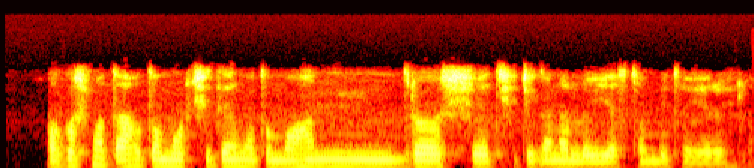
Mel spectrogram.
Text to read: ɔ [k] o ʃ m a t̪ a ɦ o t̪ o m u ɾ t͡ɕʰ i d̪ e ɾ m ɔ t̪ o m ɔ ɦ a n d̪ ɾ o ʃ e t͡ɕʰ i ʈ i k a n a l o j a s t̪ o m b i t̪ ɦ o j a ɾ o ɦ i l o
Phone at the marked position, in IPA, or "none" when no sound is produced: k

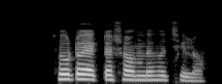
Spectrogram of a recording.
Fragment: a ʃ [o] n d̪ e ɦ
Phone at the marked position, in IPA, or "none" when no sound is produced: ɔ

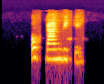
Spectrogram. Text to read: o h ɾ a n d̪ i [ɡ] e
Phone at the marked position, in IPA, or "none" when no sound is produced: k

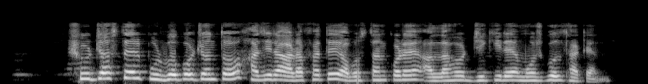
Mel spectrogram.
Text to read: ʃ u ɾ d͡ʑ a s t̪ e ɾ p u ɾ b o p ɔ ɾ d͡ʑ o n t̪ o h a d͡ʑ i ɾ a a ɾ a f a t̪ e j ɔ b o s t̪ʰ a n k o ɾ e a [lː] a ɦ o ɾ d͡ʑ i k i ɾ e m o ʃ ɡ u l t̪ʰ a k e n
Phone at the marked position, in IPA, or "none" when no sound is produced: lː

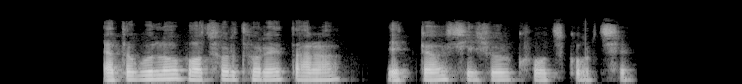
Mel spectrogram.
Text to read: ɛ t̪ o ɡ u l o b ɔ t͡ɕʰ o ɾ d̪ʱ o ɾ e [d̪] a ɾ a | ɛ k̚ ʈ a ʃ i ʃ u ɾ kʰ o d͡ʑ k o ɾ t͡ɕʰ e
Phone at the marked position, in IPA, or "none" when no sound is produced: t̪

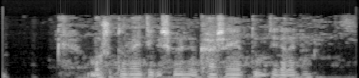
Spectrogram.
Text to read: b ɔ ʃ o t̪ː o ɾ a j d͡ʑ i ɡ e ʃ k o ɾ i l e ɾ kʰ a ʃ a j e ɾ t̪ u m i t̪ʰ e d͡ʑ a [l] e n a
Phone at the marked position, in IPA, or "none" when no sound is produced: l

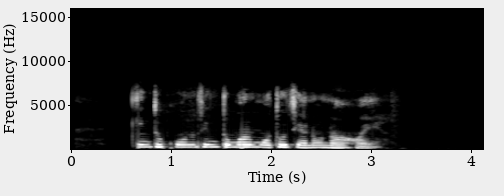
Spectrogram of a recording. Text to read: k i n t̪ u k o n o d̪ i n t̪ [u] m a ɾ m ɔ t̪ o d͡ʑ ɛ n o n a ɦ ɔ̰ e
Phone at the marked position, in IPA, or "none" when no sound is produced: o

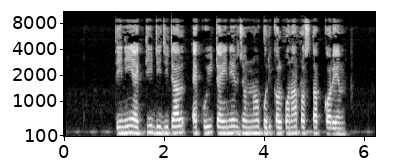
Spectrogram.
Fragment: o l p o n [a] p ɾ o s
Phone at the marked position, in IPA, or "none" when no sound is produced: a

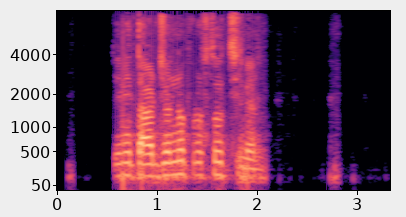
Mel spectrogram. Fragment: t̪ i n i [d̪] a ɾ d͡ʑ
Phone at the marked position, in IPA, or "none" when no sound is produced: t̪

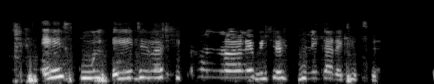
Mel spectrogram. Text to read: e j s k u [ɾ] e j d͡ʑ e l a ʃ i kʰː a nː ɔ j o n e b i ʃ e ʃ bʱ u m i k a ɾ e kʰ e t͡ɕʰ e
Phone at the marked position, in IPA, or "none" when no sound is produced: l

